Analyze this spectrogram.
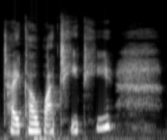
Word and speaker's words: Taika Waititi: Last week's episode was Jojo Rabbit, which is an excellent movie by Taika Waititi. Watiti. You were right. Taika Waititi. Yep. It's like, am I saying it right? Because there's so many eyes.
